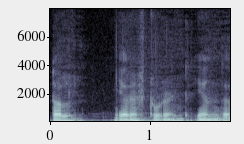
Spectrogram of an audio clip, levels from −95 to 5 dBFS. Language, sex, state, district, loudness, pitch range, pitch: Hindi, male, Maharashtra, Aurangabad, -19 LUFS, 115-125 Hz, 120 Hz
